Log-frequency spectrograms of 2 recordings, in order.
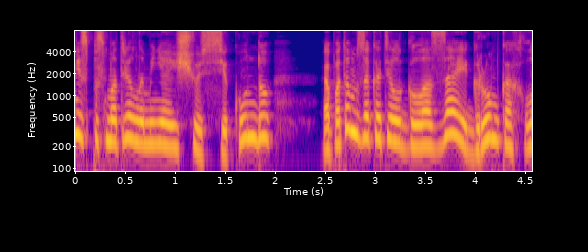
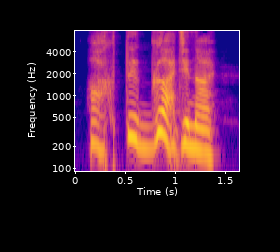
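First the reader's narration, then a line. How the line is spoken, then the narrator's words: Hissing. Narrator (Russian): зашипела я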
